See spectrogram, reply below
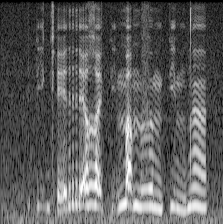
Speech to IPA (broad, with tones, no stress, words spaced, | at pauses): pʲḛ˥˧ɡʔḛ˩˧rḛ˥ ʁḛ˧pʲə̰˩˧ma̰˥˧m vɵ˧˩mpʲɵ˧˩m də̃˥˧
